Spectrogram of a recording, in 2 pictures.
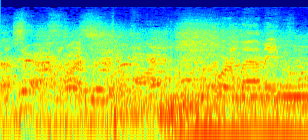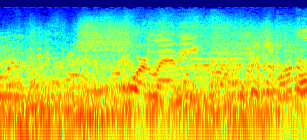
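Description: A middle-aged man talks close up.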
